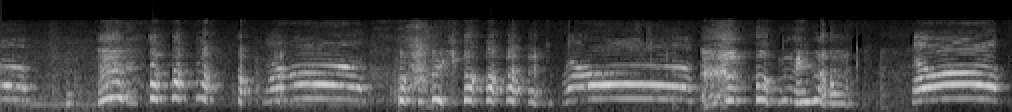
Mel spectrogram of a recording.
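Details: Domestic cat crying during a flea bath indoors, long wailing meows with clear harmonics rising and falling, several separated cries over seven seconds, people exclaiming "oh my God" between them.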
